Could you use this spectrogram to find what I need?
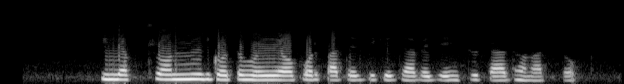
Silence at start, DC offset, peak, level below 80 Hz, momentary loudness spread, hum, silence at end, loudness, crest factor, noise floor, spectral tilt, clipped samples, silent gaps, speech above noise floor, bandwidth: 1 s; under 0.1%; 0 dBFS; -56 dBFS; 12 LU; none; 0.5 s; -12 LUFS; 12 dB; -55 dBFS; -12.5 dB/octave; under 0.1%; none; 44 dB; 2.7 kHz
